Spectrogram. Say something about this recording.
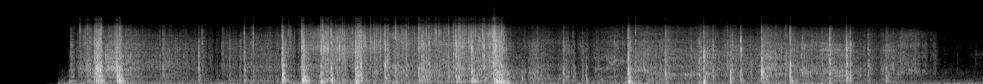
Ice 4 - Slow
Ice 10 - Slow
Derived From a Wildtrack whilst recording some ambiences
crack, field-recording, freeze, frost, snow, step, walk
